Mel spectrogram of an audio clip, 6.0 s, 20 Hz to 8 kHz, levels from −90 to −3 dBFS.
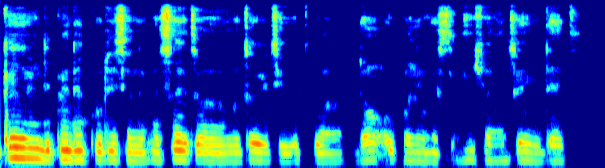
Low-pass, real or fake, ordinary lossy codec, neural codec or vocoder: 7.2 kHz; fake; none; codec, 16 kHz, 16 kbps, FreqCodec, smaller model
